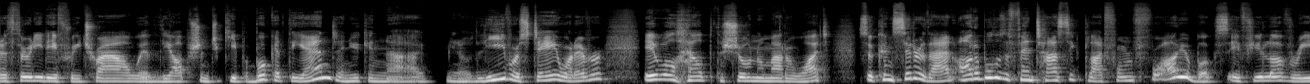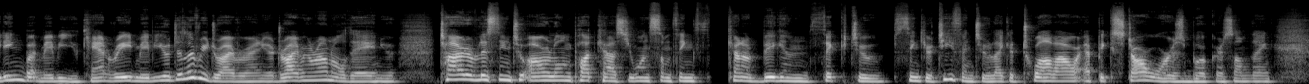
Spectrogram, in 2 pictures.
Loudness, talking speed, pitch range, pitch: -17 LUFS, 215 wpm, 145-190 Hz, 165 Hz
